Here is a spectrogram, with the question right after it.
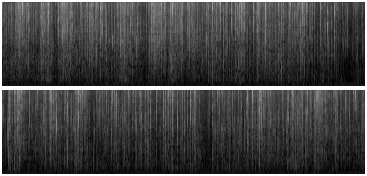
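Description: Fingertips with red nails crumple and fold a small, white, crinkly plastic gift bow. The result is a steady stream of quiet, bright, crackly crinkles with short snaps, over a faint low hum.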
